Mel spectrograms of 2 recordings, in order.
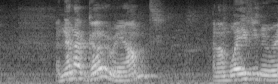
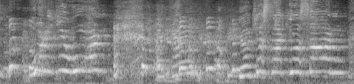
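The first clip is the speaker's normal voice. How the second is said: very high, loud mock scolding; hammed-up shrieking mum; mum cracking at dad; 6 dB louder, slower than usual. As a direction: screech at your husband as a fed-up wife. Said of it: "she cracks at him and she goes".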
